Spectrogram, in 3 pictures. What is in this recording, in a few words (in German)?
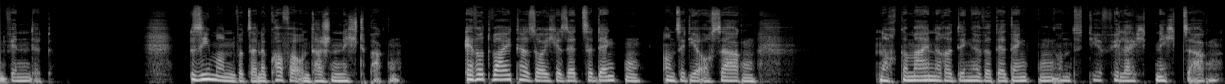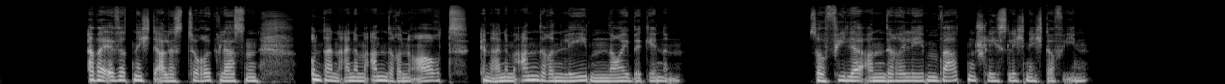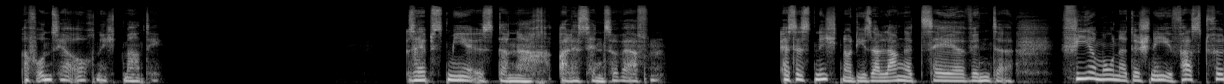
hoerbuch schlafen; LOFT VOICES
